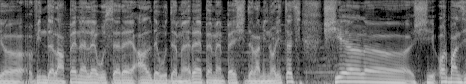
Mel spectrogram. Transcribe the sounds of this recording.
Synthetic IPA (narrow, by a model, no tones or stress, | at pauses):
vind̪e̞lape̞ne̞le̞use̞ɾe̞ald̪e̞ud̪e̞meɾe̞pe̞mepe̞ʃid̪e̞lamino̞ɾit̪ət̪sʲ | ʃijel | ʃiʔorbanz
